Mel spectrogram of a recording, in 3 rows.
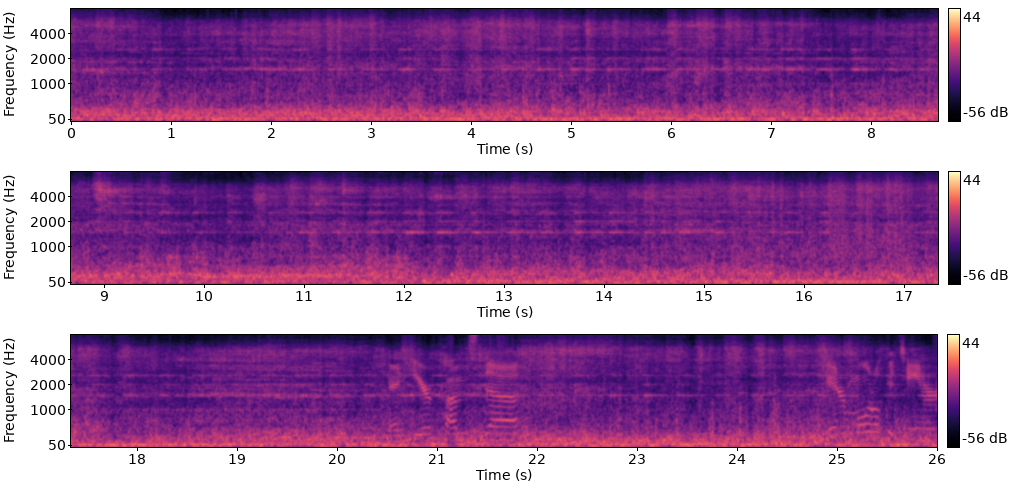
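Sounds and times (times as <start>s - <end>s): freight train rumbling past: 0.0s - 26.0s
steel wheels clattering over rails: 0.0s - 26.0s.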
